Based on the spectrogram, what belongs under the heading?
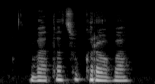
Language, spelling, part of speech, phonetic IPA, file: Polish, wata cukrowa, noun, [ˈvata t͡suˈkrɔva], LL-Q809 (pol)-wata cukrowa.wav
